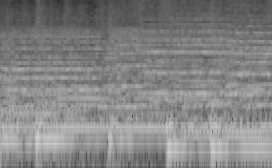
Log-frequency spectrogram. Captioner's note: none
